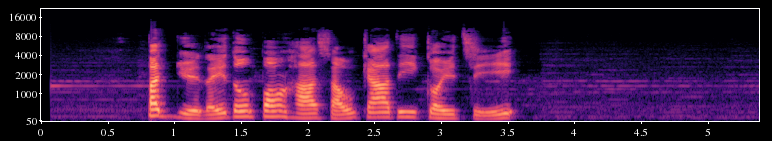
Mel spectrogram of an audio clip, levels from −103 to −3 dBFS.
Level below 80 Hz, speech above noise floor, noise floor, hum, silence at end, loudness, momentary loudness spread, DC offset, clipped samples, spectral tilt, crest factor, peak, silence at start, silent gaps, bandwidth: -80 dBFS; 40 dB; -65 dBFS; none; 1.85 s; -25 LUFS; 11 LU; under 0.1%; under 0.1%; -3.5 dB/octave; 26 dB; 0 dBFS; 0.1 s; none; 10.5 kHz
